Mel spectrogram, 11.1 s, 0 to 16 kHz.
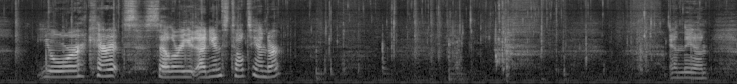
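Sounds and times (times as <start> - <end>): broth sloshing in a pot: 0.2 - 11.0.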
